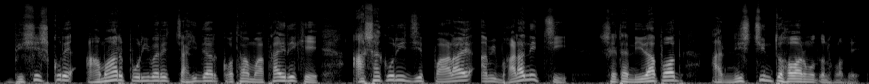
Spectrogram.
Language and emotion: Bengali, fearful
